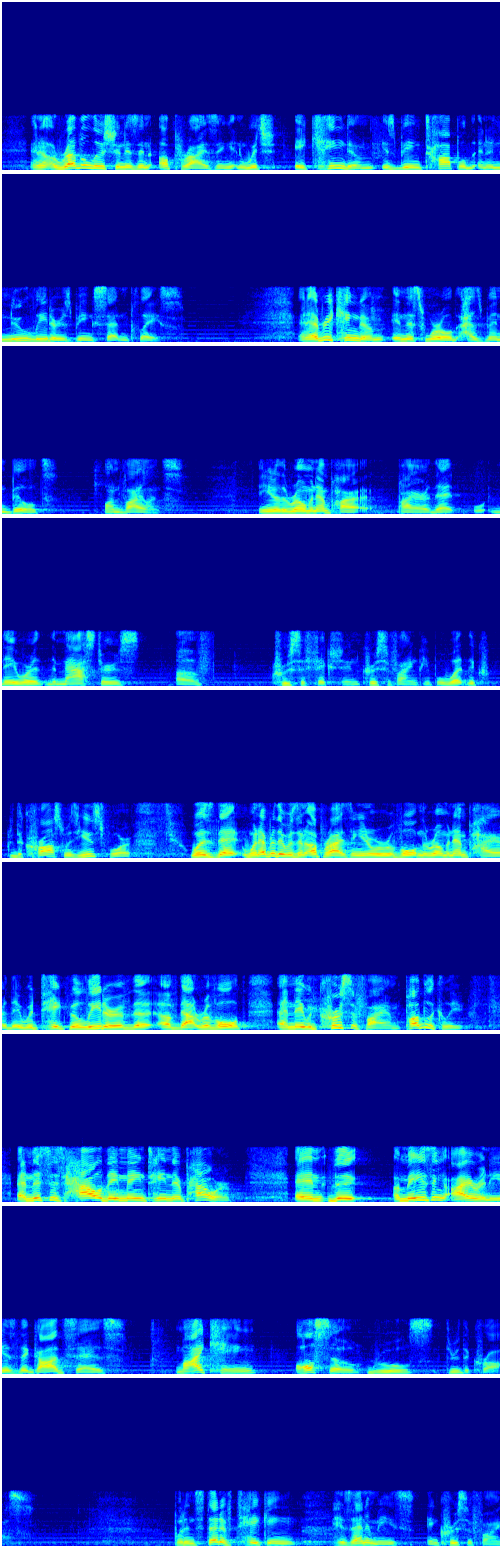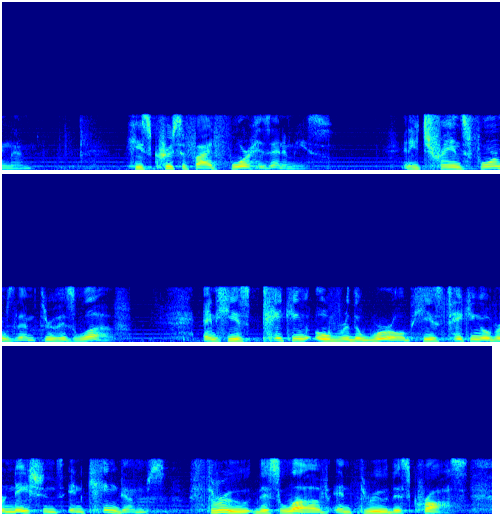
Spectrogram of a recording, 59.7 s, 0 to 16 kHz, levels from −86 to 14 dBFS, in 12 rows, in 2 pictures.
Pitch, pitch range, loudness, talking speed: 150 Hz, 130-185 Hz, -25 LUFS, 150 wpm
